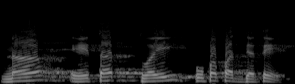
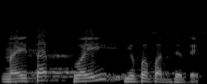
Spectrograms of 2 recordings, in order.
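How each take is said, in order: First: Each word is said separately without joining sounds. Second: The words run together with the vowels merged. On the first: "चार शब्द आहेत" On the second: "उच्चारण करताना नैतत"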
